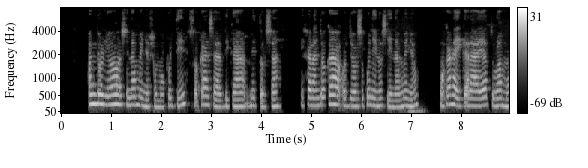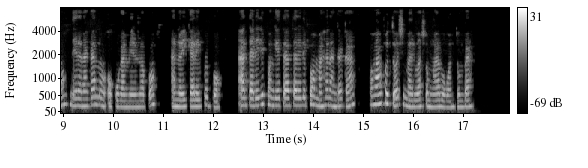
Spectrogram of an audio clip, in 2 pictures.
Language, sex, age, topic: Oshiwambo, female, 25-35, agriculture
